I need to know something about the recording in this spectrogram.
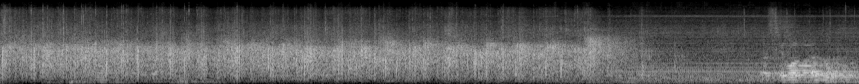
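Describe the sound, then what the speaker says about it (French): An audience at a travel conference in Kinshasa bursts into strong, continuous applause that tapers off after several seconds, followed by quieter room sounds and a voice speaking. "Sous vos applaudissements, bien sûr."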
